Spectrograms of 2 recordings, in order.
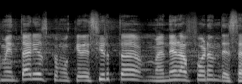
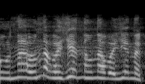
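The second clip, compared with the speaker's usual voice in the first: high, louder insistent repetition; excited explaining; 9 semitones higher, 4 dB louder than usual. Retold or imitated. Tourist explaining the whale to foreigners, excited. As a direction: blurt it out excitedly.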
